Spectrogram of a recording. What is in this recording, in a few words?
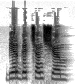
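"бергӧдчан сьӧм" Komi, female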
